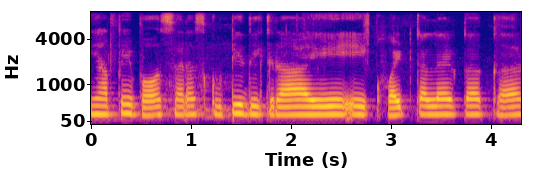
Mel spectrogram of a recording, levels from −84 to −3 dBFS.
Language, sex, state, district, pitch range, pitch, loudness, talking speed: Hindi, female, Goa, North and South Goa, 170-180 Hz, 175 Hz, -15 LUFS, 195 wpm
